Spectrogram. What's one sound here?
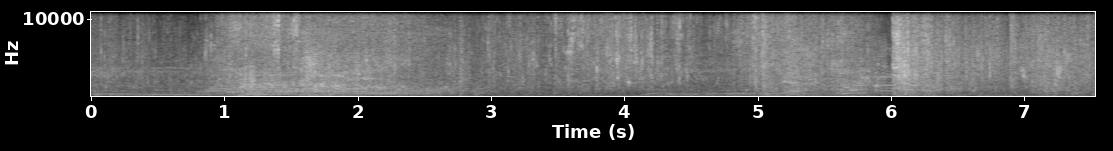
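A monstrous creature growls and snarls up close.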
